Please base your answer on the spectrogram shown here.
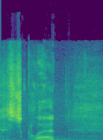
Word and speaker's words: SLED: SLED. Yeah, South Carolina Law Enforcement Division. They pronounce it SLED. They dropped the C.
